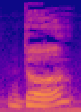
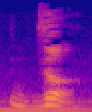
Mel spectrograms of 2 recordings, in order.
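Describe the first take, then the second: First: It begins with a hard, non-dental d sound. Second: It begins with the tongue between the teeth. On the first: The speaker calls it wrong. "but it's not the" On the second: The speaker calls it right. "We have to put our tongue in between the teeth"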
